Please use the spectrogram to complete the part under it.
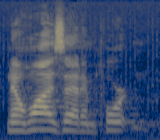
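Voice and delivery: ordinary talk, nothing marked

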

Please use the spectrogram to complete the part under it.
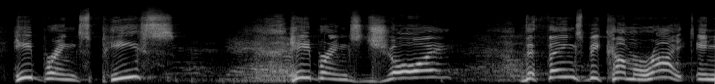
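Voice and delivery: slow, high preaching, each phrase stretched; rising sermon climax. Acted. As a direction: preach it out, drawing every word long.

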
